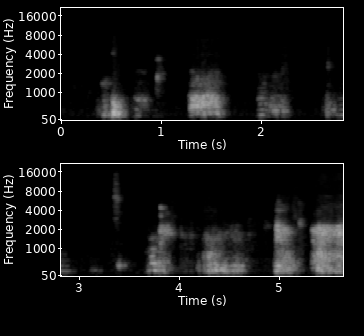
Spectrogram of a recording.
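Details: Seven-week-old blenheim Cavalier King Charles Spaniel puppies from a litter of five, playing in a home puppy pen; a run of short grunting growls and stubby barks in uneven bursts, growing louder and brighter toward the close.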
